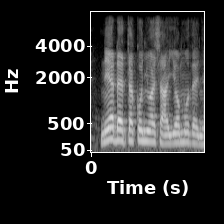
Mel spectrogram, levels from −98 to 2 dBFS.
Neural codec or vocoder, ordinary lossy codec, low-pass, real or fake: none; none; 7.2 kHz; real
